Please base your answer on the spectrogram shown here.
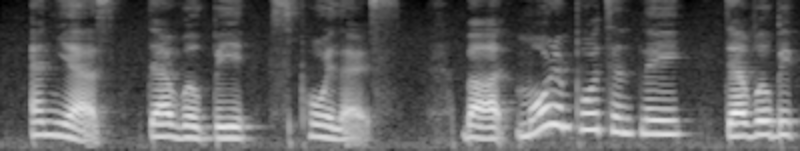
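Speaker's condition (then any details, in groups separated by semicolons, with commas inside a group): No condition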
